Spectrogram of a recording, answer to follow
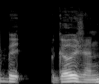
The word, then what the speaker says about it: Boghossian: ban for the Peter ban rhymes with explosion baby rhymes with explosion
